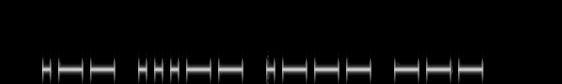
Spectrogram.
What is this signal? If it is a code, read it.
Morse code, heard as a keyed tone, about 15 wpm, 700 Hz. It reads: W3JO
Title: USA Call Signs - 4 Characters - 8x Character Spacing - 15wpm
